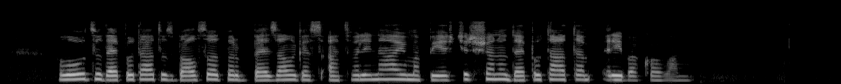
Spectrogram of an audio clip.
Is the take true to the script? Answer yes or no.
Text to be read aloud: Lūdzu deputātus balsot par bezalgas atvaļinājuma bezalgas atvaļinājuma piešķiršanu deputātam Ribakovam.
no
